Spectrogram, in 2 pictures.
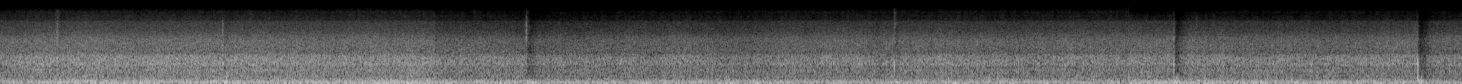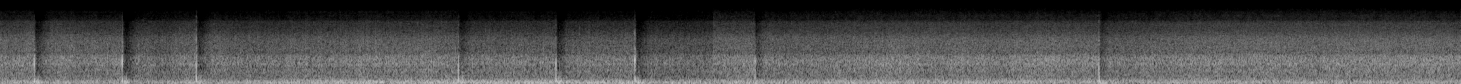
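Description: Strong gusty tropical-storm wind buffeting the microphone, a steady rushing noise with heavy low rumble, with rain noise behind it. A few brief clicks and knocks sound through it, mostly in the second half.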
